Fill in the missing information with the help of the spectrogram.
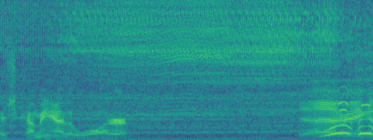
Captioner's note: fishing line whirring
